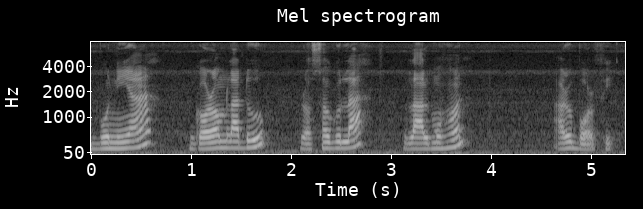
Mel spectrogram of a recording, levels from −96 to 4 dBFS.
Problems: none marked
